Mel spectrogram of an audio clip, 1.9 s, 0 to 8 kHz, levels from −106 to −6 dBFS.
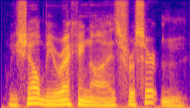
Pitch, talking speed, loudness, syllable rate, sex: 100 Hz, 190 wpm, -17 LUFS, 5.7 syllables/s, male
